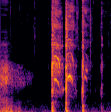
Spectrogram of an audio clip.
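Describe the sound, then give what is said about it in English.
A low rushing breath fades out, then three harsh coughs burst out in quick succession after smoke is blown in the face, the last one slightly shorter, with no talking. “you gotta cough to get off, and I pass out.”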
